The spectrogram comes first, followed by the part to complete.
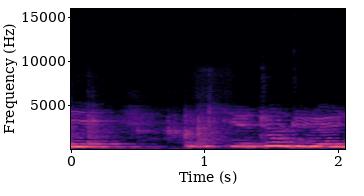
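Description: A young child singing in long held notes, with a brief break a little under a second in before the next phrase.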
